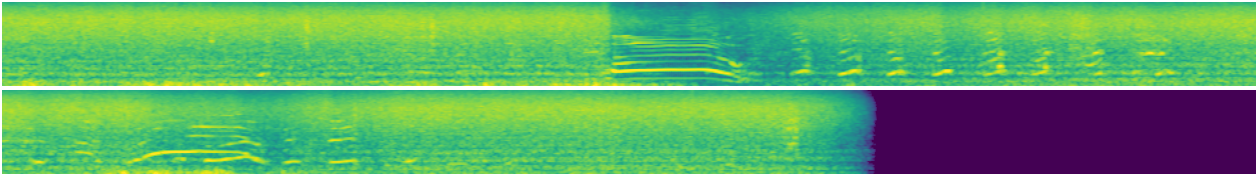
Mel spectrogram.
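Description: Waterfall pouring heavily close by, its spray hitting the camera as a dense rushing noise. A person lets out a loud falling whoop about three seconds in, followed by quick excited vocal sounds and another cry around seven seconds. The sound cuts off suddenly near the end.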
